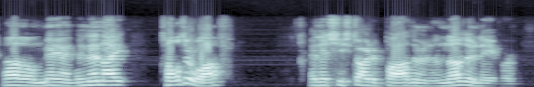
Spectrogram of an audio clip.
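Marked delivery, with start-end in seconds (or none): none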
